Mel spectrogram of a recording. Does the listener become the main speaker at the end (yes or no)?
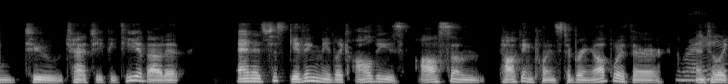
no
